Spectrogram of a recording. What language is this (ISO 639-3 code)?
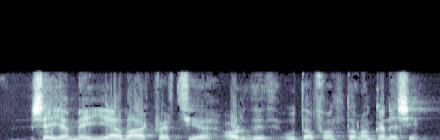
isl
